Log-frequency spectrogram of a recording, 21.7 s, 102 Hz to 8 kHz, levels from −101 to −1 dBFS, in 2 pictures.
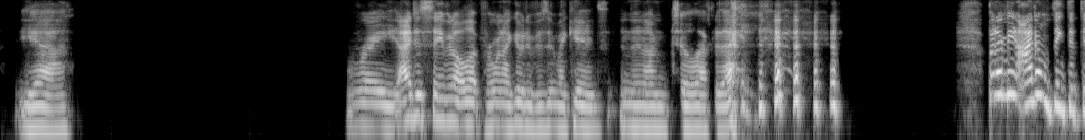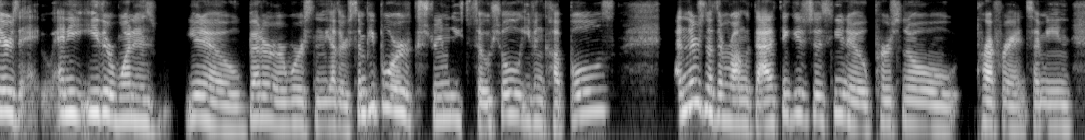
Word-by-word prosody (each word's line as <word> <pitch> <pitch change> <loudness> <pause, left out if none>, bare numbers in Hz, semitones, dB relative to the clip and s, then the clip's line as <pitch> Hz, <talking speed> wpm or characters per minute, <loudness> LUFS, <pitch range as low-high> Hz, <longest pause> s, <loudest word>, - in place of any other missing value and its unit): Yeah. 145 -1 -3 2.8
Right. 160 -2 -5
I - - +7
just 210 0 -1
save 190 -4 -1
it - - -5
all 165 -2 +1
up 160 -2 -2
for 150 +1 -7
when 160 0 -5
I 155 - -2
go 165 +1 -3
to 150 -1 -4
visit 145 +2 -7
my 145 - -4
kids, 140 -1 -5
and 155 0 -9
then 150 0 -4
I'm 145 -1 -4
chill 145 +1 -3
after 140 0 -3
that. 290 - +2 1.5
But, 395 - +4
I 425 - +10
mean, 425 -1 +7
I - - +10
don't 415 -9 +6
think 280 -3 +3
that 255 -4 -1
there's 245 -1 +4
a - - -10 0.2
any 230 +1 +4
either 235 -2 +3
one 195 0 +1
is, 180 -5 -3 0.3
you 205 0 -1
know, 155 -5 -1
better 200 +6 -2
or 165 -2 -4
worse 170 -1 -5
than 165 - -8
the 170 - -5
other. 155 -3 -3
Some 185 +11 -1
people 280 +2 0
are 240 -3 +3
extremely 200 -1 -4
social, 195 +7 -3
even 180 -2 -7
couples, 225 +11 -5 0.6
and 240 +5 +3
there's 320 -2 +2
nothing 220 -5 0
wrong 175 -1 +1
with 170 -2 -7
that. 170 - +7
I - - +1
think 215 +4 -6
it's 220 -3 -4
just, 205 -4 -5
you 225 -1 -2
know, 165 -5 -2
personal 165 -3 -4 0.2
preference. 165 -4 0
I 155 - -2
mean, 155 -1 -6
175 Hz, 180 wpm, -24 LUFS, 155-220 Hz, 2.8 s, I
